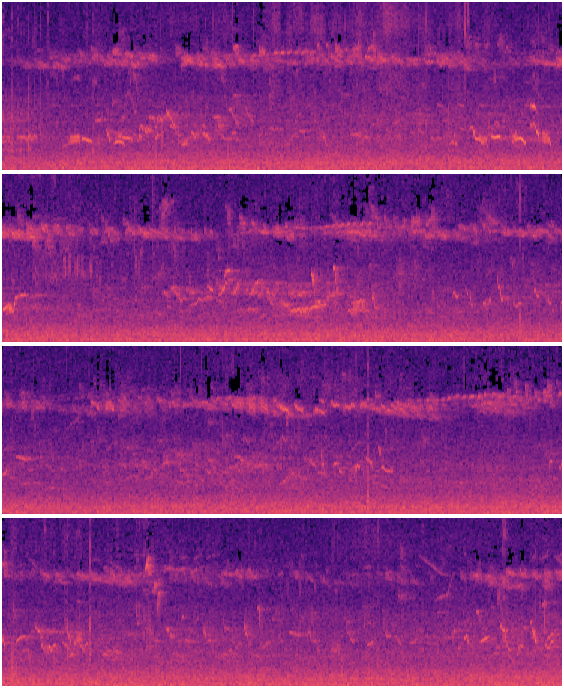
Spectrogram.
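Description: Countryside ambience: birds singing in short scattered chirps over a thin, steady high trill and a low background rumble.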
